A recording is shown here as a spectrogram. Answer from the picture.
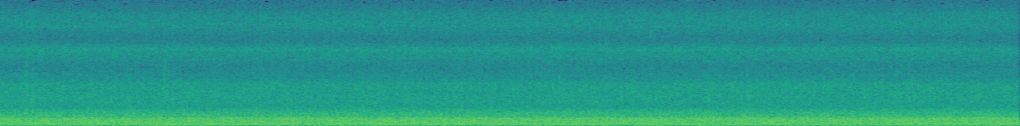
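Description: Steady rain pouring down onto a wet paved street, an even rushing hiss that holds unchanged throughout.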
